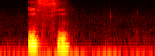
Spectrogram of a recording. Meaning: here
- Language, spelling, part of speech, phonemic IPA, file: French, ici, adverb, /i.si/, Fr-ici.ogg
